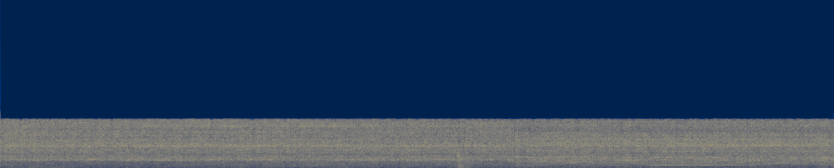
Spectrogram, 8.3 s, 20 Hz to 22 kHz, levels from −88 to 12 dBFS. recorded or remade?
recorded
